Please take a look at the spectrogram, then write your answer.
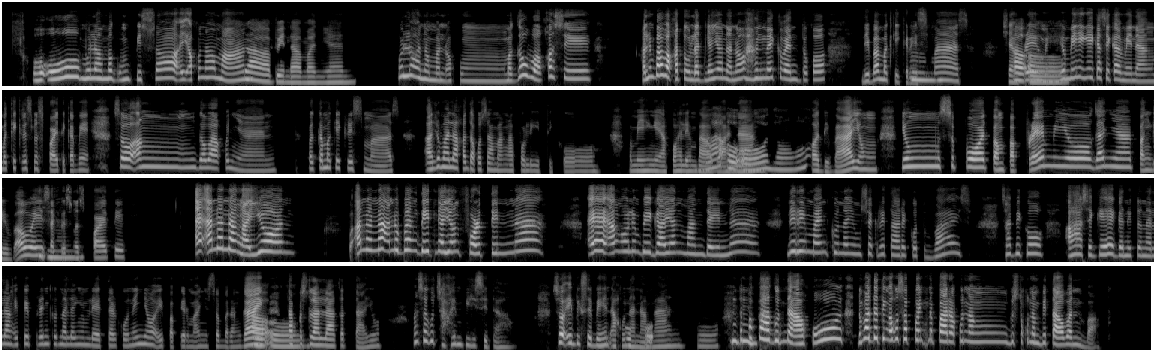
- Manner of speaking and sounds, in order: tongue click; laughing while speaking: "ano na"; chuckle
- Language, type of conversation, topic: Filipino, advice, Paano ko sasabihin nang maayos na ayaw ko munang dumalo sa mga okasyong inaanyayahan ako dahil napapagod na ako?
